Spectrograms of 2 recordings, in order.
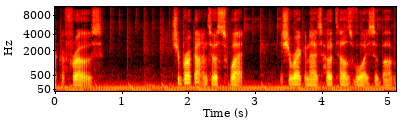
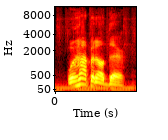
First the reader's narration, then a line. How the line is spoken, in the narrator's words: Hotel barked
